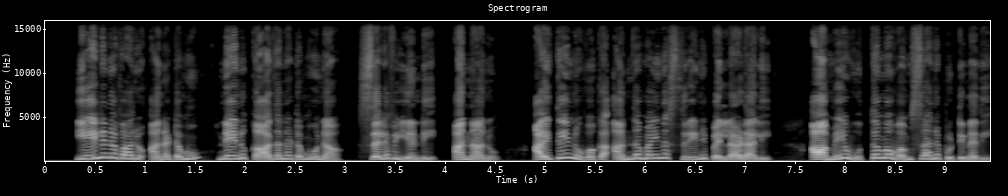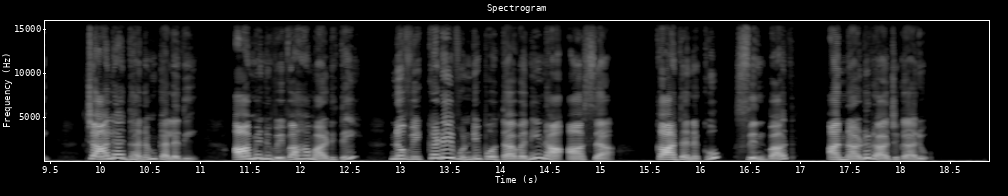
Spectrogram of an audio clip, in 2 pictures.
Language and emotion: Telugu, neutral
